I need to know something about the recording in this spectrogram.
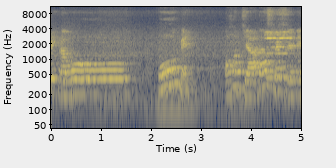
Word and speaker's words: ओम: बहुत सारे बच्चे इसको ई समझ लेते हैं और बोलते हैं सर ये क्या है, ओईम है, ओईम, ई नहीं है। ये ओ में 3 मात्रा का द्योतक है, इसके उच्चारण में 3 मात्रा का समय लगाना है। इसलिए ओम, ओम में ओ के उच्चारण में हम लोग ज्यादा समय लगाते हैं, प्रभु में ओ के उच्चारण में लगाते हैं। ये प्लुत स्वर कहलाता है।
